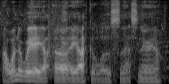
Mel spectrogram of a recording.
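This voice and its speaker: A man hosting a gaming video, giving casual, laid-back commentary in halting, repetitive phrases. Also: mid-range voice, faint music behind. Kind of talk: casual let's-play commentary.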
